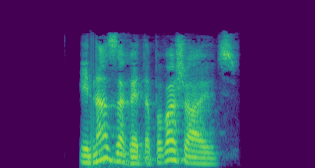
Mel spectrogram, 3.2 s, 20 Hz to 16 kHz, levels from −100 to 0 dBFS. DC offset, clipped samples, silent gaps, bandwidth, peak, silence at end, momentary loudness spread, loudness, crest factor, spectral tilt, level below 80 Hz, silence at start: under 0.1%; under 0.1%; none; 8 kHz; -2 dBFS; 0.8 s; 9 LU; -16 LUFS; 18 dB; -4.5 dB/octave; -58 dBFS; 0.8 s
